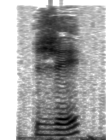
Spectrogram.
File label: g soft, Portuguese alphabet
